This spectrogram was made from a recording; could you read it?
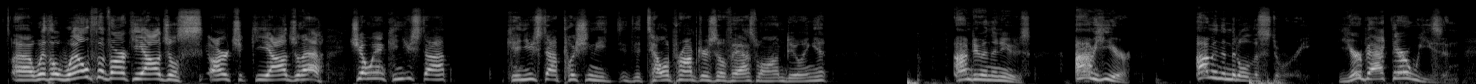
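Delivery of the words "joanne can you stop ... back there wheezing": half-yelled, mild, scolding yell. Scolding Joanne for pushing the teleprompter too fast, yelling at someone. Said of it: "you really just gotta yell at Joanne".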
